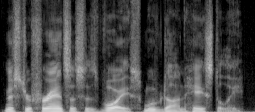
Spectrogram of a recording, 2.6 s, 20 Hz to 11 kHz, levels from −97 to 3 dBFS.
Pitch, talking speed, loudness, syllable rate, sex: 100 Hz, 140 wpm, -18 LUFS, 4.7 syllables/s, male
